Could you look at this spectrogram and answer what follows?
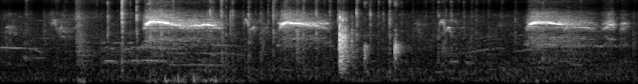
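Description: Three short, shrill whistle blasts, each under a second, from a pigeon flyer driving his released flock to keep flying, with a single sharp crack about halfway through.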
